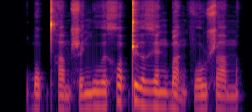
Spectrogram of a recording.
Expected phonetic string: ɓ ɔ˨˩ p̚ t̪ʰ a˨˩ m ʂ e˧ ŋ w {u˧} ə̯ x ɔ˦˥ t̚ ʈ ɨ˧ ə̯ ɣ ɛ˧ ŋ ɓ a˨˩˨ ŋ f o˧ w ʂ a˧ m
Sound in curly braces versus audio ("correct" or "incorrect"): incorrect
